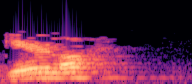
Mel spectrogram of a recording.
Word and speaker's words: Gairloch: Well, Rue, as Julian will know, I had to look it up, is on the east side of Gairloch. Did I pronounce that properly? – Yes.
